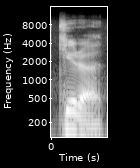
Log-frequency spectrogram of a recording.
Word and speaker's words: Kira: whom the general public has been calling Kira, the Japanese pronunciation of the world. Of the English word killer.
